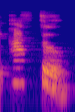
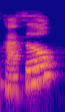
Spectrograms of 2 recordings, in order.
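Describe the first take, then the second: First: Castle said wrongly, with a hard T; castle with T pronounced. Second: Castle said correctly as cassel; castle with silent T. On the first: Teacher showing learners what we don't say, T sounded in castle. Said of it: "we don't say castle". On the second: Teacher correcting for learners, no T in castle. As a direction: drop the T in castle. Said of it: "You don't pronounce the T". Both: Shown as a demonstration.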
